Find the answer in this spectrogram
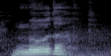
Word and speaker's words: moder: Moder. Moder. Moder. Moder. Med D. Moder. It's like mother, but with a O.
